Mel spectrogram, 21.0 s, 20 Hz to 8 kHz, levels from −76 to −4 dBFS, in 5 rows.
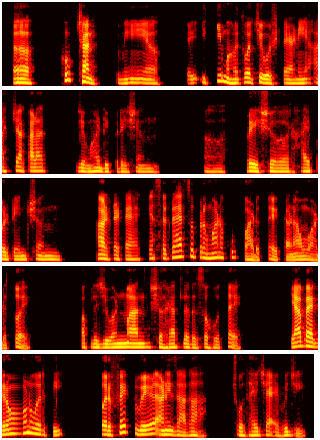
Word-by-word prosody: अ, 145 -1 +5 0.4
खूप 235 0 0
छान. 180 -6 +8 0.3
तुम्ही 140 +2 -1
अ, 125 -1 0 0.4
काही 130 0 -6
इतकी 150 - -3
महत्त्वाची 155 -1 +1
गोष्ट 130 -1 -1
आहे 130 - +1
आणि 130 +1 0
आजच्या 135 0 -3
काळात 135 +1 0 0.5
जेव्हा 120 0 0
डिप्रेशन, 110 -1 -4 0.7
अ, - - -9 0.5
प्रेशर, 120 -3 +2 0.2
हायपरटेन्शन, 120 0 -2 0.5
हार्ट 145 -3 +5
अटॅक 125 -2 -2
या 155 - -2
सगळ्याच 190 +8 0
प्रमाण 175 0 0
खूप 190 -1 -9
वाढतंय, 110 +2 -2
तणाव 115 +3 -1
वाढतोय. 95 -4 -3 0.7
आपलं 125 - -3
जीवनमान 130 +2 +4
शहरातलं 125 +1 -1
तसं 125 +4 -5
होत 110 0 -8
आहे. - - -2 0.7
या 155 +2 +9
बॅकग्राउंडवरती 165 -3 +3 0.5
परफेक्ट 170 +8 +3
वेळ 155 +3 +6
आणि 150 0 +5
जागा 130 -1 -1 0.5
शोधायच्या 125 0 -1
ऐवजी, 110 -4 -4
130 Hz, 115 wpm, -25 LUFS, 120-150 Hz, 0.7 s, या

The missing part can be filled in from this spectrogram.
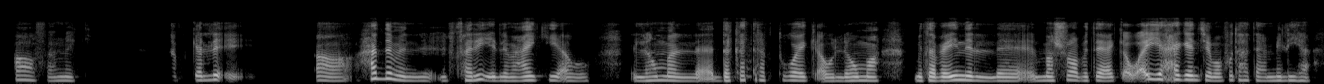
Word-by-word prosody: آه 210 -1 -2
فاهماكِ، 175 -1 -8 0.9
طَب - - -12 0.2
كل 200 +2 0
أ - - +3 1.0
آه، 175 -3 -2
حد 260 +1 +3
من 185 -8 0
الفريق 185 +3 -1
اللي 175 0 -1
معاكِ 190 +3 0
أو 170 -2 -3 0.4
اللي 170 +1 -2
هم 190 +1 -1
ال 160 -3 0
الدكاترة 190 +5 -2
بتوعِك 190 -1 -2
أو 160 +1 -1
اللي 165 +1 -2
هم 175 0 +1 0.4
متابعين 180 +3 +5
ال 175 -3 +2
المشروع 180 +3 0
بتاعِك 175 -1 0
أو - - +1
أي 240 0 +6
حاجة 220 -1 +5
أنتِ 200 0 0
المفروض 190 +3 -1
هتعمليها، 180 -2 -4
180 Hz, 135 wpm, -27 LUFS, 170-195 Hz, 1.0 s, أي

